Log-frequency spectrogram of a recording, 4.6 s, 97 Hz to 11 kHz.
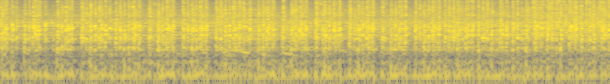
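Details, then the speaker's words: Late-1980s Cobalt boat with a 5.7 MerCruiser, previously locked up and winterized, just freed and started. Rough idle with a steady knock about four per second; suspected an unpumped hydraulic lifter or bottom-end rod/crank bearing, possibly bad gas; unconfirmed. "so it's got hydraulic lifters in here so it's either a lifter that isn't pumped up which wouldn't surprise me it's water pressure yeah bottom end noise rod bearing crank bearing could be all sorts of things"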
